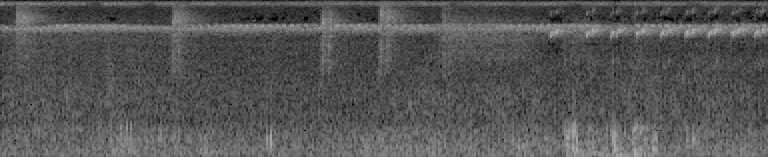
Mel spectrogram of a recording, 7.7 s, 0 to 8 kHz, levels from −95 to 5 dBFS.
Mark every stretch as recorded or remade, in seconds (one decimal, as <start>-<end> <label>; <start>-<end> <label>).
0.0-7.7 remade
